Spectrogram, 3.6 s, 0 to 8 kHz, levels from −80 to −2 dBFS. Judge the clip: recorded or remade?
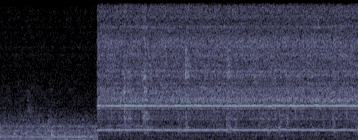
remade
